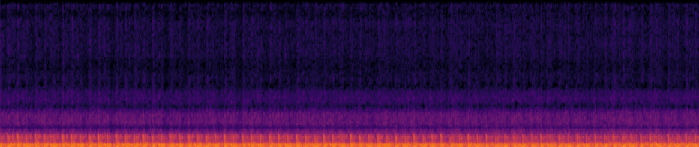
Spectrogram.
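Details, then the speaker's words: First cold start of rebuilt engine "Promise" after replacing fuel injectors and O-rings: busy, rattly idle with fast, even valve-train clatter and a loud exhaust, smoking and oil thrown. New lifter package is louder, but this seems excessive. "well it cranked right up motor is a little noisy i'm not sure what that's about"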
